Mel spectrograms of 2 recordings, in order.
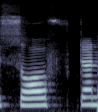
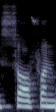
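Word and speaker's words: soften: अब इसको भी सॉफ्टन नहीं सॉफन पढ़ेंगे। क्या पढ़ेंगे? सॉफन। यहां पर भी जो टी है वो साइलेंट है।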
